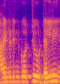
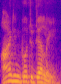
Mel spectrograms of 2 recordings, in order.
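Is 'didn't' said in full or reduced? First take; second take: full; reduced. First: 'Didn't' is said in full, with two syllables. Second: 'Didn't' is reduced to one short syllable. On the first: The speaker calls it wrong. "എന്ന് പറയുന്നേക്കാൾ" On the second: The speaker calls it right. "നല്ലത് I ഡിൻ go to Delhi എന്ന് പറയുന്നല്ലേ"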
